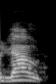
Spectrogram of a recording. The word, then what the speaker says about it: doubt: the the what's that that b is silent there is no doubt there is no doubt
